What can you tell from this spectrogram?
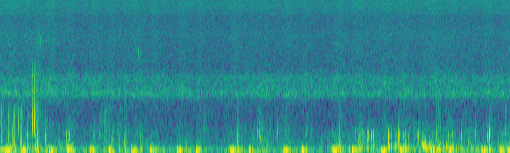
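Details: Steady, regular low heartbeat thumps over a soft rumbling stomach hum, in a relaxation recording; normal heart sounds.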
